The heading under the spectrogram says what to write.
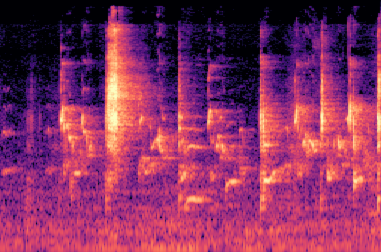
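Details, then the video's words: Bright high twittering from small birds, with one strong shrill chirp early on, then mixed short tweets and trilled notes. "صوت العصافير الهادئة Bird sounds"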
